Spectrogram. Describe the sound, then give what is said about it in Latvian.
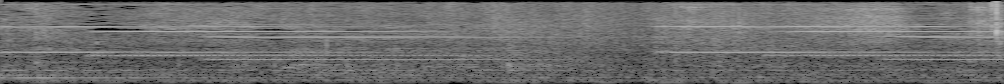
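A parliament voting bell rings in a sustained electronic tone for several seconds before a vote on a bill amending the vocational education law, its steady pitch stepping slightly partway through, over a faint murmur. “Lūdzu, zvanu.”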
